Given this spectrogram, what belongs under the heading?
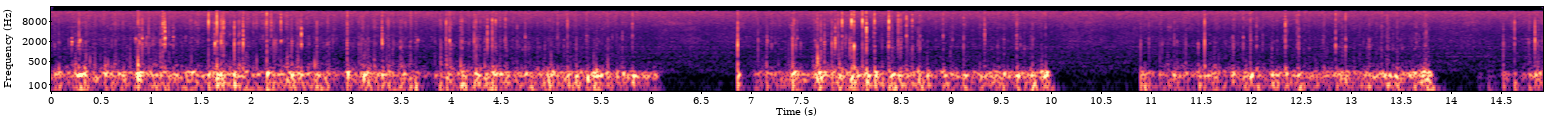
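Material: Gelatin.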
